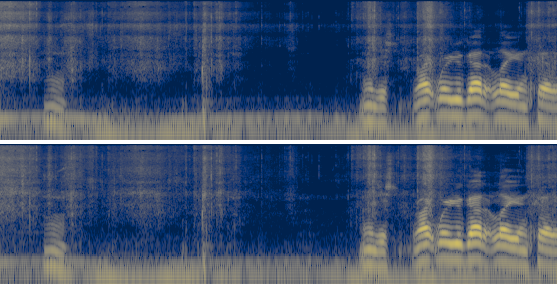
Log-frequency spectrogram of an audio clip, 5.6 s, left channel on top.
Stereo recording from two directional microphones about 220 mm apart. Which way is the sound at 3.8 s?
35° right (ahead or behind).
